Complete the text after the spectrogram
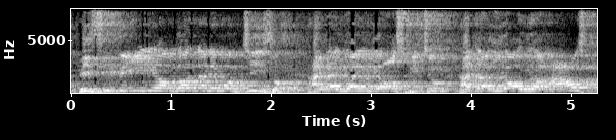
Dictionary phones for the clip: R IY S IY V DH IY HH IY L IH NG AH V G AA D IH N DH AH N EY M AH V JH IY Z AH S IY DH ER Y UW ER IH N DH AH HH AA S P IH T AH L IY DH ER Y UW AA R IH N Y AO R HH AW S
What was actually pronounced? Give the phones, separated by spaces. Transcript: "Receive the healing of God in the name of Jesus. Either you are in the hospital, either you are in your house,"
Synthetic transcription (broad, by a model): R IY S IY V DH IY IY N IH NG AH V G AA D IH N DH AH N EY M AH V JH IY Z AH S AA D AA Y UW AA IH N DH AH HH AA S P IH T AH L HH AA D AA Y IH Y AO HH AW S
